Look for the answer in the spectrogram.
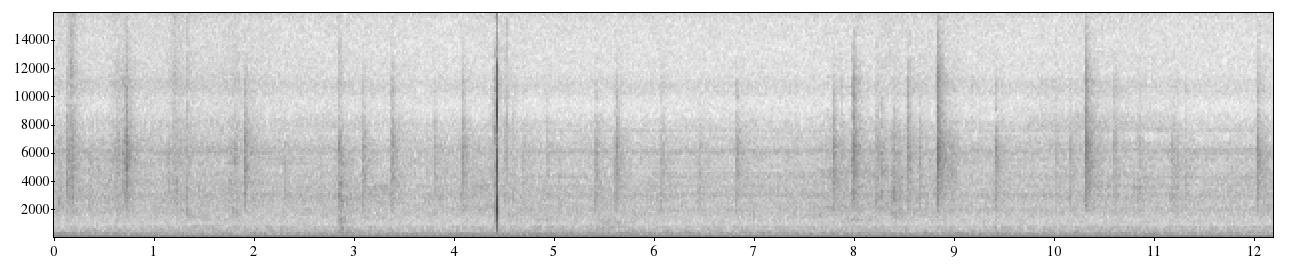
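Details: Whirlpool refrigerator: quiet running hum with faint, irregular sharp clicks about every second and one louder snap; repeated clicking whose source is not yet identified.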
